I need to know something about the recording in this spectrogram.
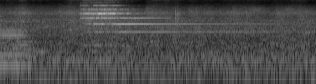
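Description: A single high metallic ring, like a small struck bell or a tapped glass or metal, starts about half a second in and fades away over about a second, heard over steady room noise.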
